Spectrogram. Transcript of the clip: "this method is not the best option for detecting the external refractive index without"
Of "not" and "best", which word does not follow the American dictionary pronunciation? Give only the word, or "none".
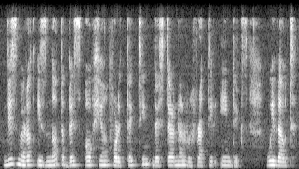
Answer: none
